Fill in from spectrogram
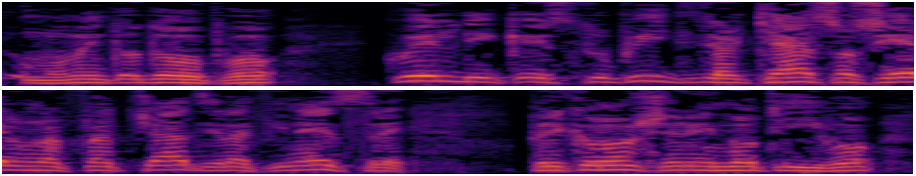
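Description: A man narrating an audiobook in a measured storytelling manner. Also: medium pitch, slightly rough. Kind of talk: scripted narration.

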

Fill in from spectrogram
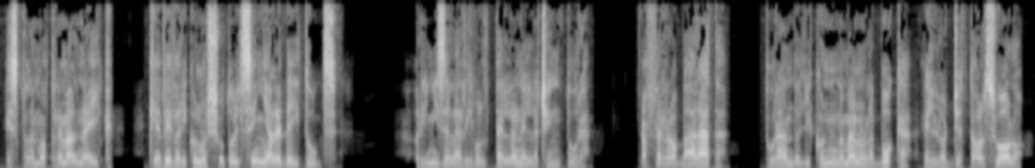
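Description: A reader narrating an adventure novel in a measured, even storytelling manner. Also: medium pitch, dry recording, clean studio sound. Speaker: audiobook narrator.

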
